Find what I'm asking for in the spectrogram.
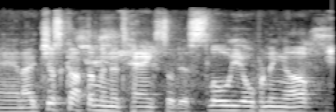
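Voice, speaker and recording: Noticeable background noise sits behind a man talking with ordinary pitch variation. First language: Chinese. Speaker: reef aquarium vlogger. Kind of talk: casual vlog.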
